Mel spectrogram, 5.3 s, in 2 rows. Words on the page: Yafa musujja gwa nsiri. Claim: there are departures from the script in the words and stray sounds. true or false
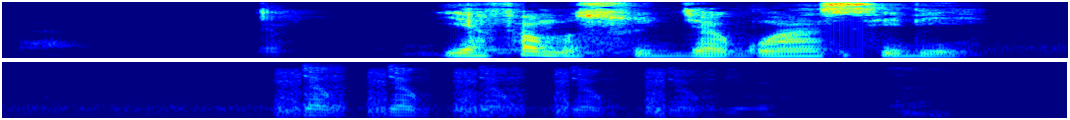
true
